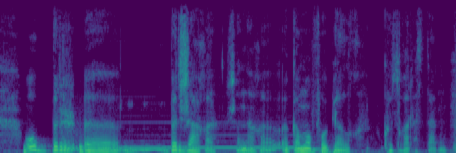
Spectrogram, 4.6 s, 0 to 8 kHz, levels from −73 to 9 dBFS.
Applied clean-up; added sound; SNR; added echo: none; Mechanisms; 13 dB; none.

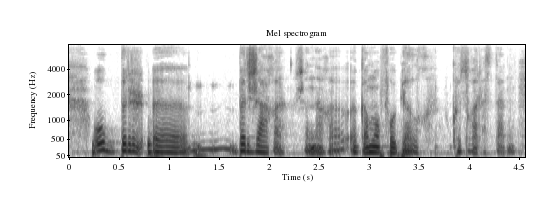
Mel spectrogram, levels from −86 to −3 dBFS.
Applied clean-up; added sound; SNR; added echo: none; none; none; none.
